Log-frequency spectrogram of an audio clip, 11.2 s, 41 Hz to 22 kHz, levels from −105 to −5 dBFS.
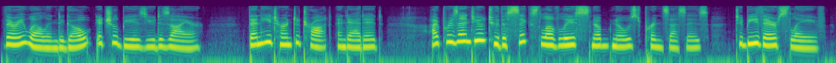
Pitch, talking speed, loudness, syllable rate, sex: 240 Hz, 155 wpm, -17 LUFS, 4.8 syllables/s, female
